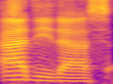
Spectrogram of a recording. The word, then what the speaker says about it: Adidas: Yeah, it wouldn't be Adidas. It would be Adidas. Adidas because it's named after someone called Adidas.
